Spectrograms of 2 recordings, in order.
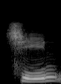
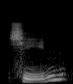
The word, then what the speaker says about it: Qin: family name of the aristocrats having created the Chin Dynasty chin in the system of transliteration called ping Ying p i n y i n is the name of the dynasty chin and the name of the family having created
